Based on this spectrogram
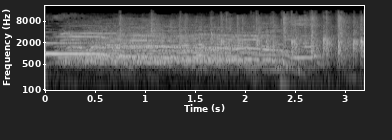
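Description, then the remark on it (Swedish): A live audience cheers and whoops loudly in response to being asked for a reaction, high shouts and yells layered over a dense roar of voices, with scattered clapping breaking through toward the end. “Vi vill ha en liten reaktion från publiken”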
